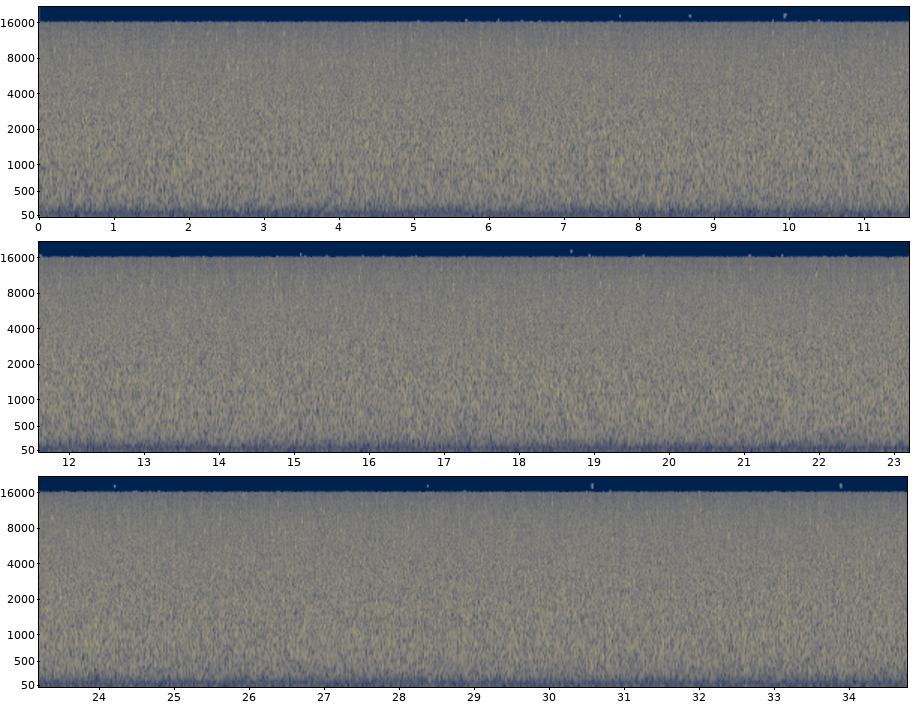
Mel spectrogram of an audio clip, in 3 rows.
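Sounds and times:
river water flowing: 0.0s - 34.7s.

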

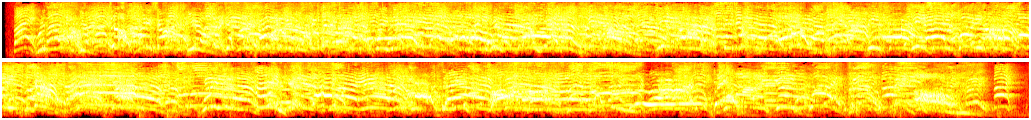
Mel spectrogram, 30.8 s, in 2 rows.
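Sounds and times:
large group of children yelling and screaming in a group fight: 0.2s - 30.8s.

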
